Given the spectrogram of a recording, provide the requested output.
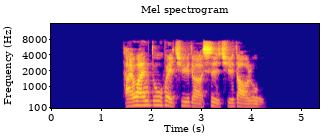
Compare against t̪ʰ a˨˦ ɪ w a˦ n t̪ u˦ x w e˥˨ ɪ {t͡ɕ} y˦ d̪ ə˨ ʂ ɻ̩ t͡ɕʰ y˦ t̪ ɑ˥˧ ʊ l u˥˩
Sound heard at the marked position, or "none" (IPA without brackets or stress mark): t͡ɕʰ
